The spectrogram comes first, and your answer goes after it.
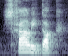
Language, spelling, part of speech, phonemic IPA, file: Dutch, schaliedak, noun, /ˈsxaːlidɑk/, Nl-schaliedak.ogg
- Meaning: shale roof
